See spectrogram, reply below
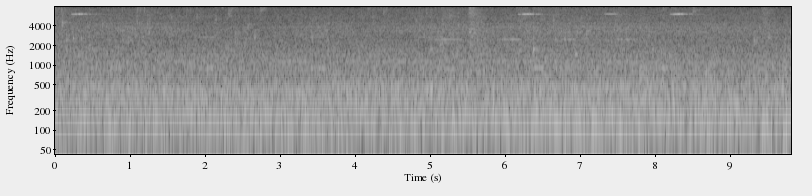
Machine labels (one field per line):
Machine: pump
